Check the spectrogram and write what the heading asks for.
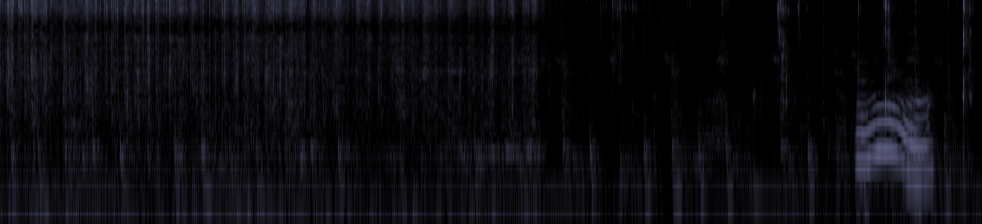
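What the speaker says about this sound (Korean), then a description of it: "사온 시리얼이랑 나또를 저녁으로 먹겠습니다." Cereal and natto eaten for dinner, with soft close chewing and crunching through the first half, followed by quieter mouth sounds and a brief voice near the end.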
